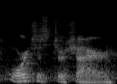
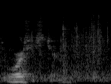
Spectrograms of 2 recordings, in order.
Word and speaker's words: Worcestershire: going with the balsamic do you want to say this orchestra shire or orchestra why do you do that to me this one tablespoon is going in just like it's spelled yep or worcestershire okay um we'll put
